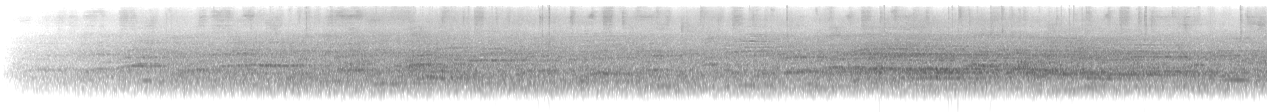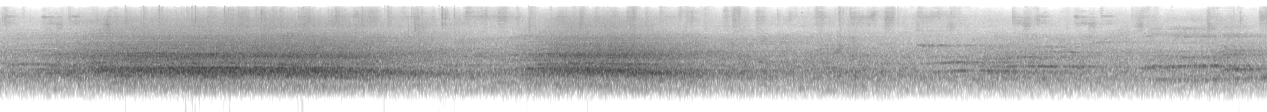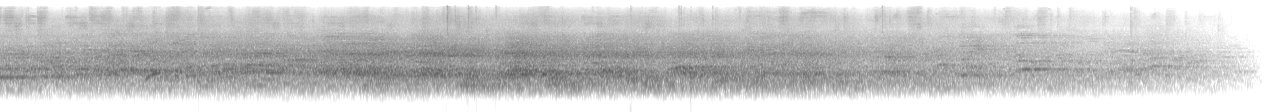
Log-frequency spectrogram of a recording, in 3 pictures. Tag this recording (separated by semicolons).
event; sports; people; audience; hall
